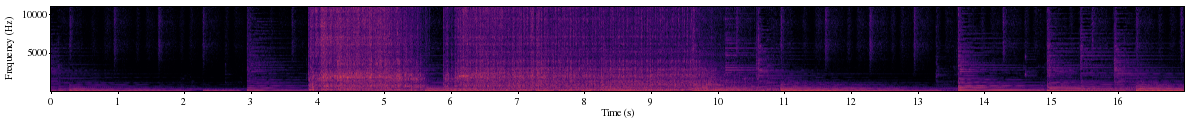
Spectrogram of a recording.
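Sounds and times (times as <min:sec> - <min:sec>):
background music: 0:00.0 - 0:17.0
electric mixer grinder running: 0:03.9 - 0:10.4.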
